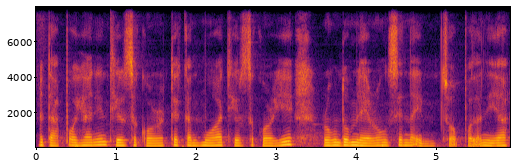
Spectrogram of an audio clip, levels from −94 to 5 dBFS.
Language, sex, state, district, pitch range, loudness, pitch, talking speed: Mizo, female, Mizoram, Aizawl, 140-155 Hz, -16 LUFS, 150 Hz, 230 wpm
